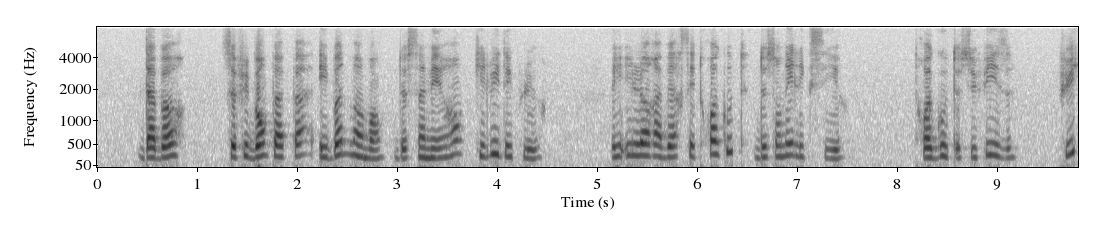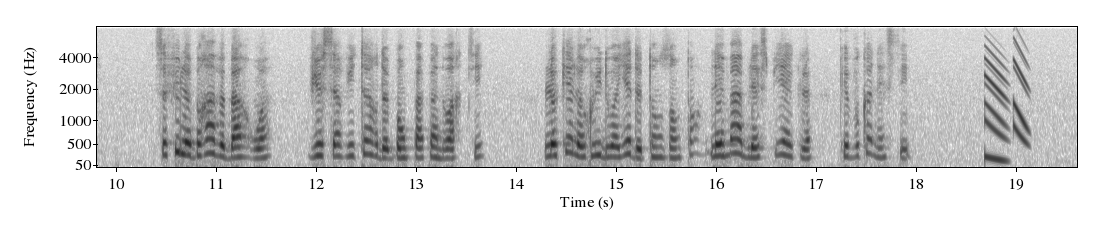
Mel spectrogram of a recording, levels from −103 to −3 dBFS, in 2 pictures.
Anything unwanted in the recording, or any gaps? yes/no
yes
